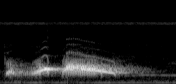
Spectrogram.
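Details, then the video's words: Spotted dove of local wild type in KUK 2 song style, heard as two soft blurred coos, the second longer and gently falling, low and hollow. "Tekukur KUK 2 Lokal Alam Manggung Gacor Suara MERDU ISTIMEWAHHH"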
